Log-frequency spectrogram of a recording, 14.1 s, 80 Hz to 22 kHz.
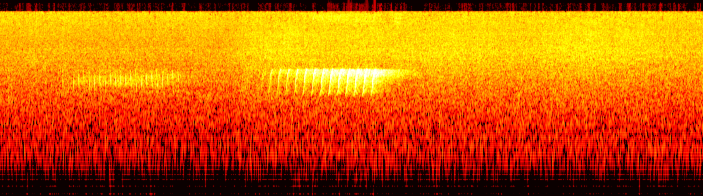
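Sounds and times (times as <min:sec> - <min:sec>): songbird trilling: 0:05.4 - 0:08.1.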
